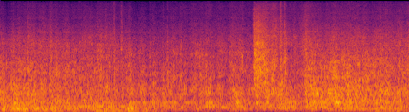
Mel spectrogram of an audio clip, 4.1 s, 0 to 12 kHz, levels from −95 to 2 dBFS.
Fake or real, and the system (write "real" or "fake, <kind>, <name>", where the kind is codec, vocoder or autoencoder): fake, autoencoder, DAC-VAE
